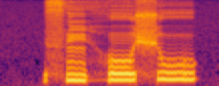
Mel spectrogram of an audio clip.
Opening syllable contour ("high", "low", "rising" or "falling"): low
